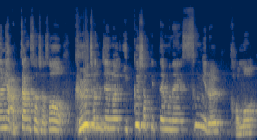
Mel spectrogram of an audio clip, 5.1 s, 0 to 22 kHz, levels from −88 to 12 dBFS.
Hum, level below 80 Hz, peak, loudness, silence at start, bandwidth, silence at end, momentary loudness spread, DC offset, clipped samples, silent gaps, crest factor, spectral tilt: none; -58 dBFS; 0 dBFS; -16 LUFS; 0 s; 12 kHz; 0 s; 13 LU; under 0.1%; under 0.1%; none; 16 dB; -5.5 dB/octave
